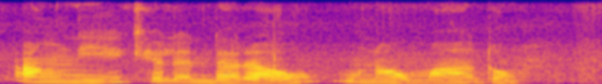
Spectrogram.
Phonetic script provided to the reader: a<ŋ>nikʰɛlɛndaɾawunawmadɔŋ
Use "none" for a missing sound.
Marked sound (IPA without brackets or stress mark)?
ŋ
